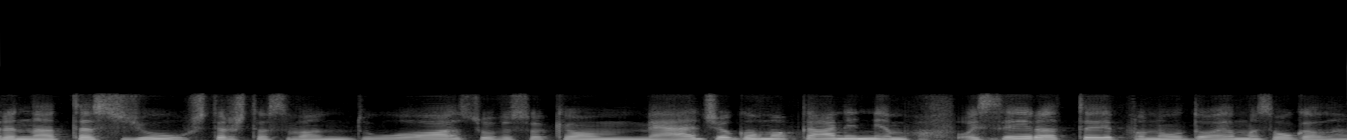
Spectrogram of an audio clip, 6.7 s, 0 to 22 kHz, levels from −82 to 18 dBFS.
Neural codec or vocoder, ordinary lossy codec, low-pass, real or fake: codec, 16 kHz, about 1 kbps, DyCAST, with the encoder's durations; MP3, 64 kbps; 7.2 kHz; fake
